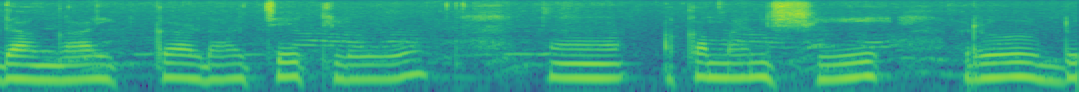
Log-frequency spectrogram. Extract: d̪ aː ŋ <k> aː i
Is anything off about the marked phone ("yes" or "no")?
yes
